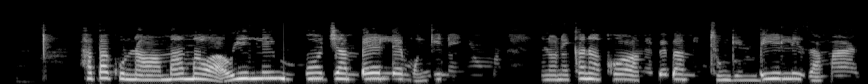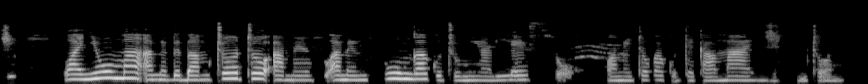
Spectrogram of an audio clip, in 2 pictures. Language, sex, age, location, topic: Swahili, male, 18-24, Wajir, health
